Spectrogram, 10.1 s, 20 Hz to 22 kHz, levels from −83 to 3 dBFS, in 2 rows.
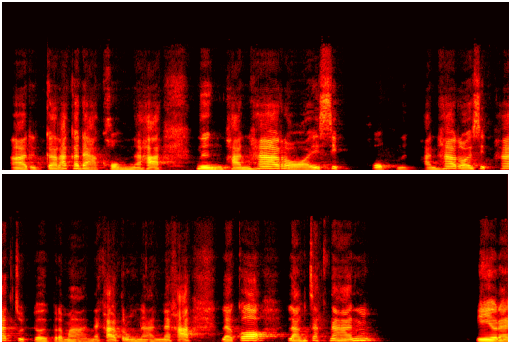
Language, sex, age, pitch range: Thai, female, 30-49, 205-255 Hz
